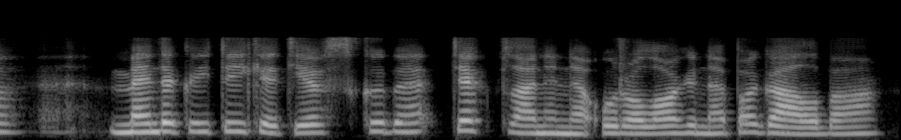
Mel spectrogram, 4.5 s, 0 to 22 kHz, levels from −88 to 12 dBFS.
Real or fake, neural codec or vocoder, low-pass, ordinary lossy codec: fake; codec, 16 kHz, about 1 kbps, DyCAST, with the encoder's durations; 7.2 kHz; MP3, 96 kbps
